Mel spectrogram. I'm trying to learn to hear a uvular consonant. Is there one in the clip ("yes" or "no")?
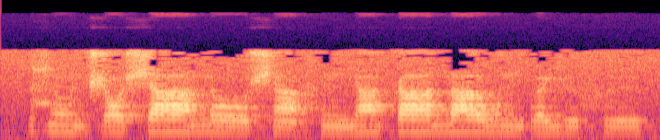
no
